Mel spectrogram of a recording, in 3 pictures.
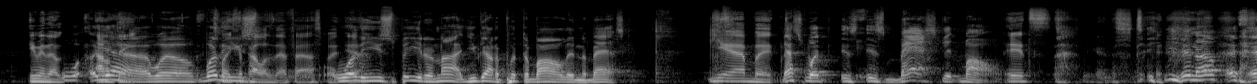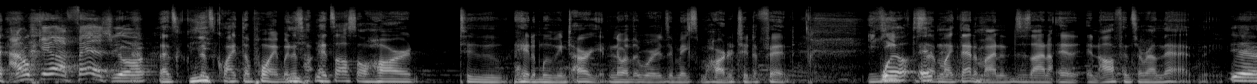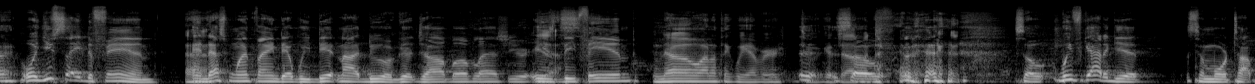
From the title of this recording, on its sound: Live at the Best Damn Detailer car show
